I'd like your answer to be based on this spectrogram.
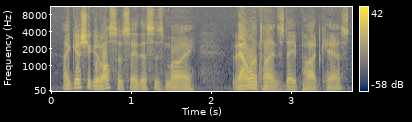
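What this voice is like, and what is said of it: Congested, out-of-sorts voice. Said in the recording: “my voice is a little out of sorts. I've been down with a cold for several days here”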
